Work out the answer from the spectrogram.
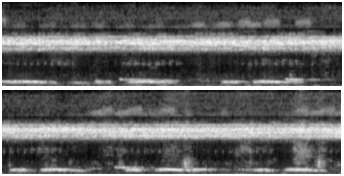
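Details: Wild spotted dove cooing with a deep voice, heard during decoy bird trapping: soft, low, hollow coo phrases repeated about every second, over a constant high-pitched insect drone.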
